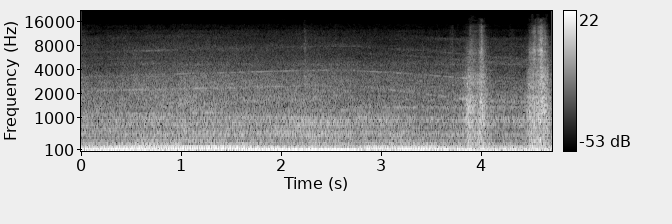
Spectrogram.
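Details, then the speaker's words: Heavy-duty truck (HDT) hauling an RV: deep drone drops as the clutch goes in, then two short harsh grinding rasps as the driver misses the gear and can't find it; gear grinding on a missed shift. "oh stop that noise wrong gear wrong gear can't find them grind them find them"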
